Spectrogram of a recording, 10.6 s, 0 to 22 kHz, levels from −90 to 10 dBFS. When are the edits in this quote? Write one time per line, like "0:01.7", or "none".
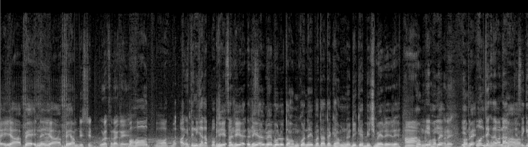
0:01.5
